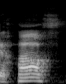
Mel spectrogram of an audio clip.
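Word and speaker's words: half: ठीक, वैसे HAL पे हाफ, आपने सुना होगा हाफ KG दूध दे दो,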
